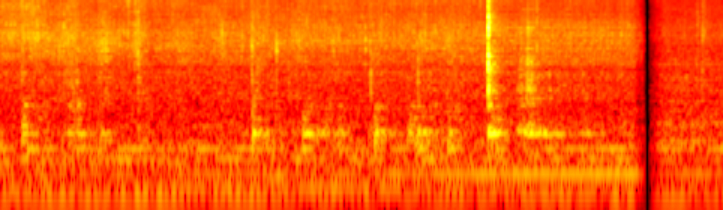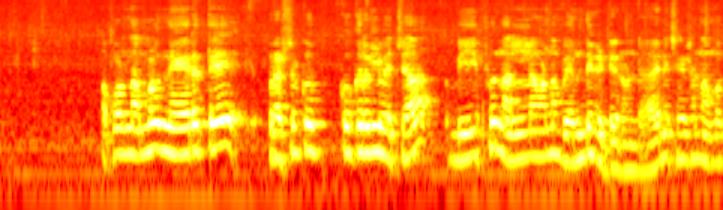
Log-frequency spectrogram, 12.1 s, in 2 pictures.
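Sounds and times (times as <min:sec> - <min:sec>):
metal spoon stirring and scraping: 0:00.0 - 0:01.3, 0:01.9 - 0:05.0
food sizzling in a pan: 0:00.0 - 0:12.0.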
